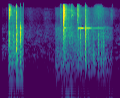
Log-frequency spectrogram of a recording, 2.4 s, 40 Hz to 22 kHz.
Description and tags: This sound is when someone kicks the ball in the “Futbolin”.
UPFCS12, cafeteria, campus-upf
